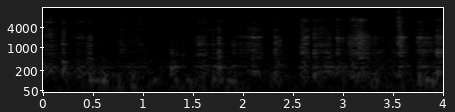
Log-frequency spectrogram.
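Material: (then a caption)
Wood. Fingertips of both hands slide and scrape thin, flat wooden fractal pieces across the base of a square wooden tray puzzle. Quiet, dry, rasping scrapes and light clicks come in an irregular stream of short bursts, bright and centred around 2 kHz with little low end. Each sound stops at once, with no ring.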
